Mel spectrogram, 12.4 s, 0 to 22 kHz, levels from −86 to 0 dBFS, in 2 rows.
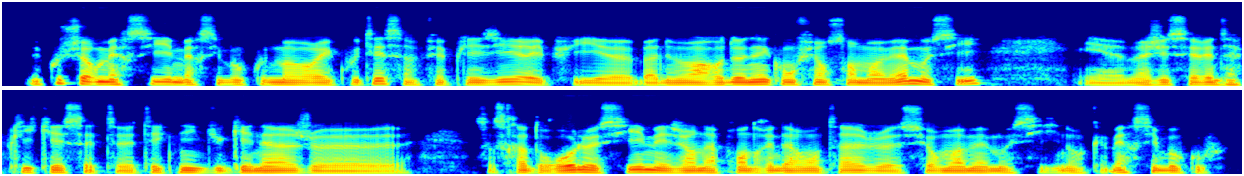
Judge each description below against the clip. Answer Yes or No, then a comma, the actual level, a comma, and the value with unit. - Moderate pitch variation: No, narrow, 1.7 semitones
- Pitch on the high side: No, very low, 95 Hz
